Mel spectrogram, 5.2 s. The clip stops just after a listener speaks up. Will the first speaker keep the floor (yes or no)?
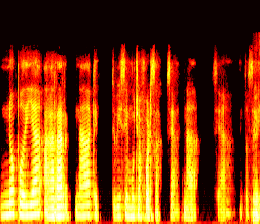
no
